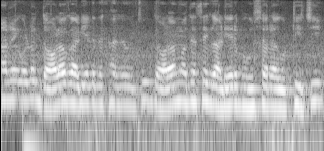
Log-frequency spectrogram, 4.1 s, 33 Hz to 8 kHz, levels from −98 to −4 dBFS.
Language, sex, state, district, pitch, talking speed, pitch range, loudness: Odia, male, Odisha, Malkangiri, 180 Hz, 205 wpm, 170-195 Hz, -13 LUFS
